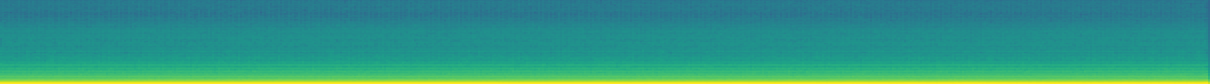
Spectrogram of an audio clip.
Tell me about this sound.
Phone transducer suction cup thing on various places on an alarm clock radio, speakers, desk lamp bulb housing, power plug, etc. Recordings taken while blinking, not blinking, changing radio station, flipping lamp on and off, etc.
